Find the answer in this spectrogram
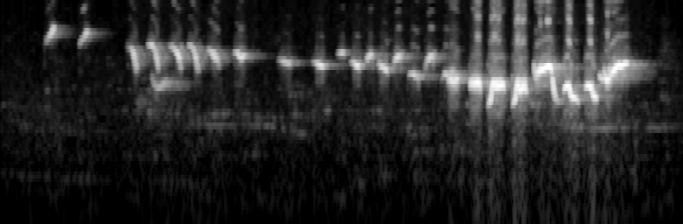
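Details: Medan white-rumped shama singing as a lure to draw song from other birds: thin high chips accelerate into a series of descending whistles, ending in loud rolling slurred whistles.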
